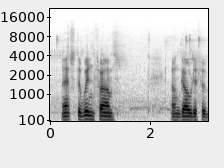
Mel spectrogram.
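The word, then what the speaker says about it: Guldeford: That's the wind farm on Goldiford Marsh, or Guildford Marsh, some people pronounce it.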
